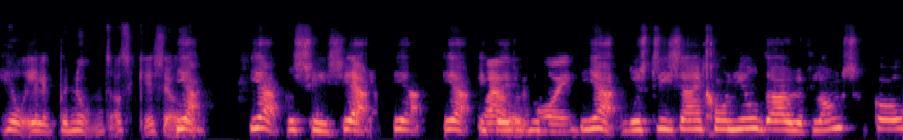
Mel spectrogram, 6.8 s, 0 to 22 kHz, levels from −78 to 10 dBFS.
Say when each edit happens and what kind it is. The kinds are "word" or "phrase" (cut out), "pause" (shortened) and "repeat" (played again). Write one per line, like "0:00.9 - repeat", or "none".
none

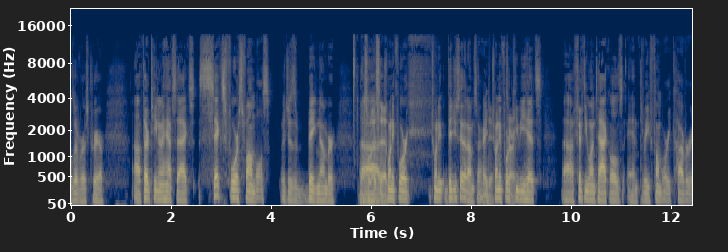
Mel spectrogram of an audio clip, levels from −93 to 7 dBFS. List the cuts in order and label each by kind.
none

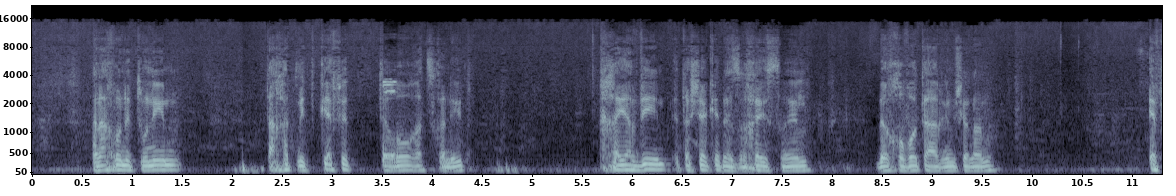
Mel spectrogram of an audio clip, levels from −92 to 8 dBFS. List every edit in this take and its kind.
0:06.4 - word
0:06.9 - word

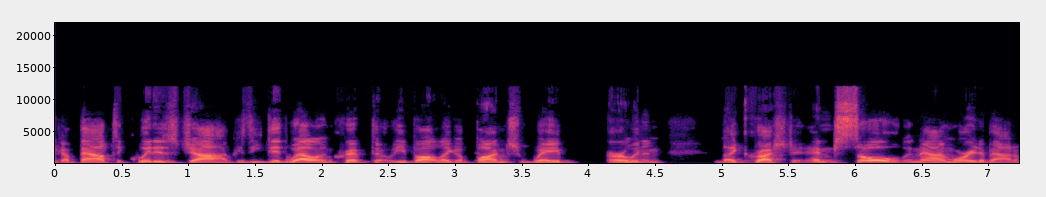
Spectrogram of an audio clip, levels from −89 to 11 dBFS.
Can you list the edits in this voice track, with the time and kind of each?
0:01.7 - word
0:04.4 - word
0:05.8 - phrase

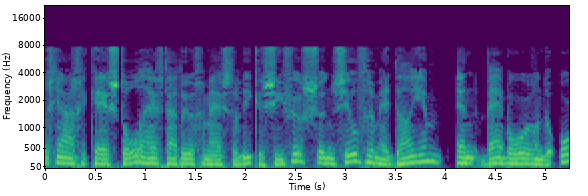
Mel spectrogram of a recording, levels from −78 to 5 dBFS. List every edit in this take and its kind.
0:01.3 - phrase

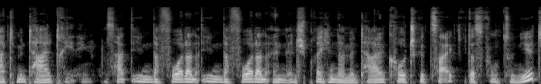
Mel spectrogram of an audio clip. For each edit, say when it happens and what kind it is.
0:02.0 - repeat

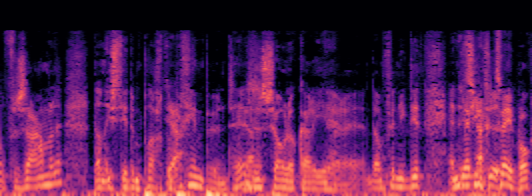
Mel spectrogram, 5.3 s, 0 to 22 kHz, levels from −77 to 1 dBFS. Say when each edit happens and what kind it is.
none

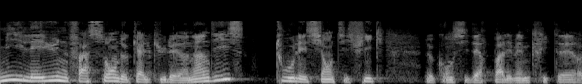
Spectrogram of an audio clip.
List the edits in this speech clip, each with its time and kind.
none

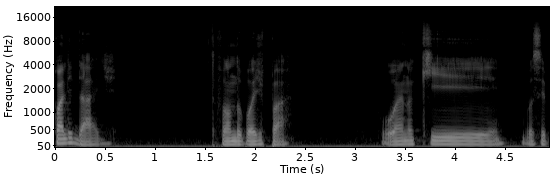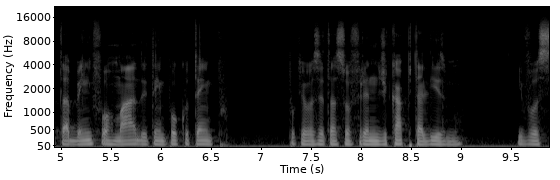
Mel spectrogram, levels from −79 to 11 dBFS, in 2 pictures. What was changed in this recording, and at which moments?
0:04.9 - word

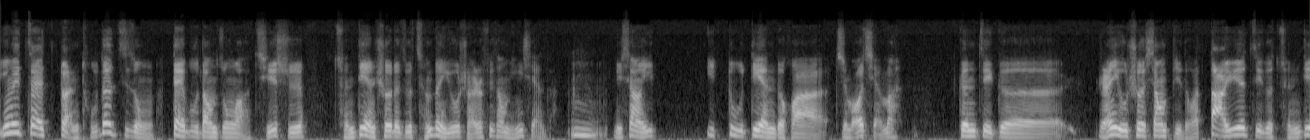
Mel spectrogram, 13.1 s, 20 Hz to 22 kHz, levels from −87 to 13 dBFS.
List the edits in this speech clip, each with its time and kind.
0:08.3 - pause

